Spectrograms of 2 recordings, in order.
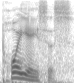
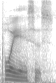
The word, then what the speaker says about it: poiesis: And that's, we're going to talk about, if you're curious about the pronunciation, we're going to talk about mimesis and poiesis, okay? Mimesis and poiesis.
